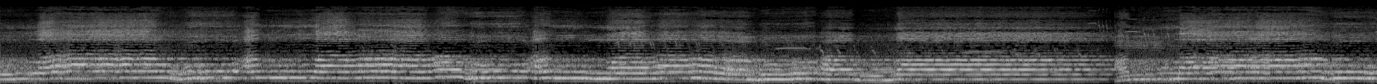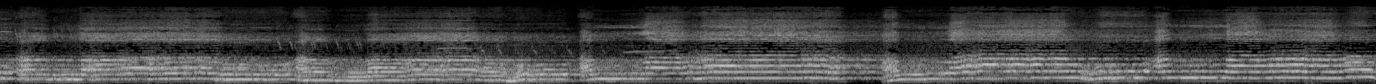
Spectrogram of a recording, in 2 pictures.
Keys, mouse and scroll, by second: 1.9 alt+scroll up 1, 3.6-5.1 drag, 9.3 alt+scroll down 1, 10.2-10.6 alt+scroll up 2, 10.6-13.2 drag, 14.7-15.8 alt+drag, 17.2 ctrl+z, 18.1 ctrl+click, 18.5 alt+scroll down 1, 18.8 space, 18.8 click, 20.9 alt+scroll up 1, 23.7 click, 24.9 space, 25.0 click, 27.1-27.5 drag.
